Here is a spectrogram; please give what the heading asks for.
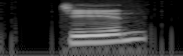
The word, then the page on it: jin2: chinese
